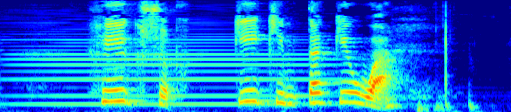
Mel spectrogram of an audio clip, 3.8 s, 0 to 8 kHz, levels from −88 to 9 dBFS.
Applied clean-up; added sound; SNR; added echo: none; Bowed string instrument; 19 dB; none.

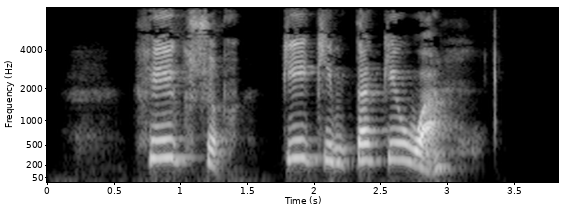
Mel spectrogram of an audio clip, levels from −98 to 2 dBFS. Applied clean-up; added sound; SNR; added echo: neural mask model Resemble Enhance denoiser.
